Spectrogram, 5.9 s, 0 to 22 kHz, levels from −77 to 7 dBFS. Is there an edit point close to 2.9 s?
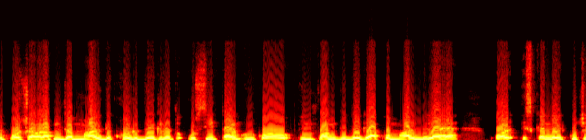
no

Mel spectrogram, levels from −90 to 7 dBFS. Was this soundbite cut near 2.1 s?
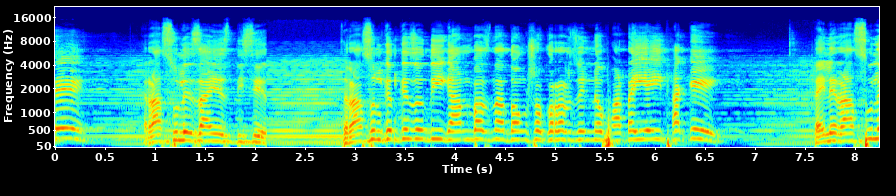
yes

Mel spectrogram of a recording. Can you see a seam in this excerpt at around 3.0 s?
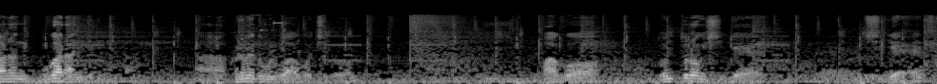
no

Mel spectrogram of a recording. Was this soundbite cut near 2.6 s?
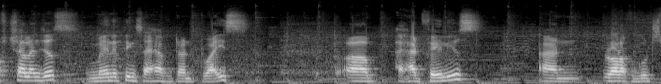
no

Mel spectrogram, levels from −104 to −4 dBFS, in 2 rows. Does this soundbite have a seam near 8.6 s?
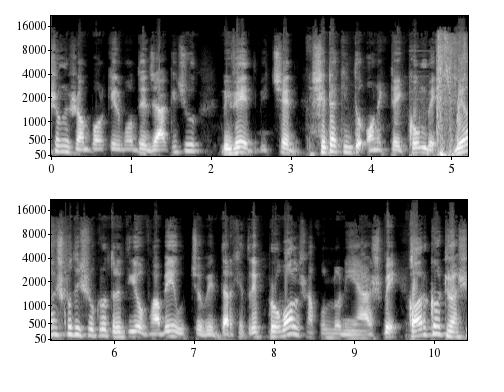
no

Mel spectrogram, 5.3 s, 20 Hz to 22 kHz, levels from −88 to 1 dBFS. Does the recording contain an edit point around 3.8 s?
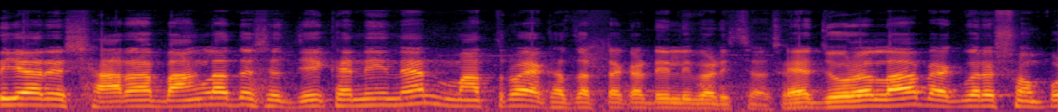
yes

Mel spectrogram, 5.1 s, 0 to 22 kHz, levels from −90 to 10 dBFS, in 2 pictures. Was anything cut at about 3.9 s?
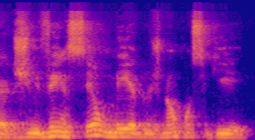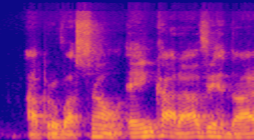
no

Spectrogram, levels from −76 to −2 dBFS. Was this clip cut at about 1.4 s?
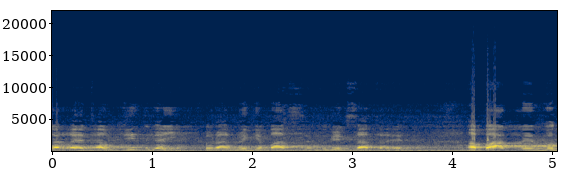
yes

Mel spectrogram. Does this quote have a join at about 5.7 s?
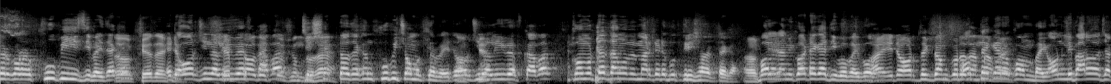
yes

